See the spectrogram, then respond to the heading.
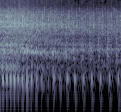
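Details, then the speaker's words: Carbureted motorcycle idling, hard starting after going from too rich to a little too lean: a quick, even clicking clatter in time with a single-cylinder idle, described as more clicking than rattling, not valve tap; a worn cam chain tensioner. "yeah you can hear the thing yeah in real life it does sound more like a clicking than a rattling that you can hear the pain clicking"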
